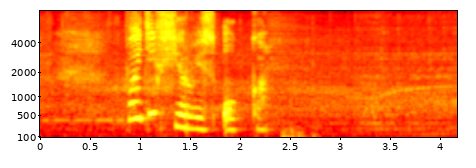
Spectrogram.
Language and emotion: Russian, sad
